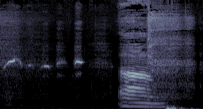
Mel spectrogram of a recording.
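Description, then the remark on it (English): A person whistles a few short, high chirping notes, imitating a mole rat, followed by a louder burst of voiced, harmonic sound that ends in a low thump. “They probably whistle when they talk.”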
